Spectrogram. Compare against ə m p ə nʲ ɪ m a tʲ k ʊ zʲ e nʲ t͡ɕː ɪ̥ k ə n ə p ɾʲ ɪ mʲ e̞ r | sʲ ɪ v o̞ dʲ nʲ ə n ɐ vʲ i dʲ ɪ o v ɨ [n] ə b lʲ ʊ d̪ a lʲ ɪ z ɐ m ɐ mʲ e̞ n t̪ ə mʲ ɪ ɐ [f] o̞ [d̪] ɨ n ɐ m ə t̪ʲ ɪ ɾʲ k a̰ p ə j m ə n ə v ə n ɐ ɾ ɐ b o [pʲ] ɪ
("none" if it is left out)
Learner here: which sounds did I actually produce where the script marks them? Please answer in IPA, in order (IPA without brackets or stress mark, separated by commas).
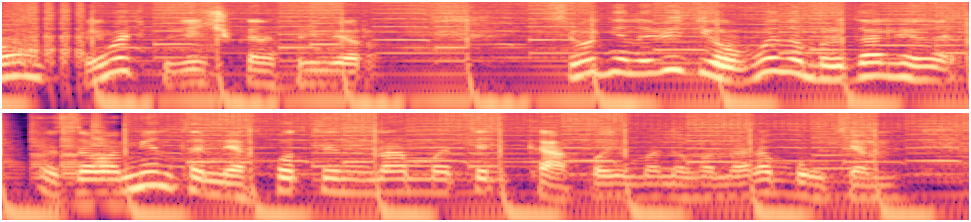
n, x, t̪, tʲ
